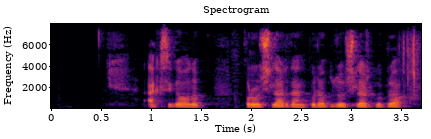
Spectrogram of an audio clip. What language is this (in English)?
Uzbek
